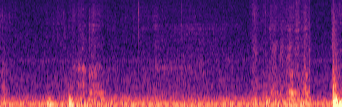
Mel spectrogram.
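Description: Faint handling sounds of a squeeze bottle of white craft glue being run over the back of a cardstock panel, with a few soft taps in the first second or so, over a steady low hum.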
